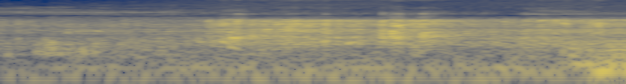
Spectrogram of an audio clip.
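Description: Garbled, static-like sound from a phone's speaker on a call, lasting about a second midway and cut off at the phone's narrow range.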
